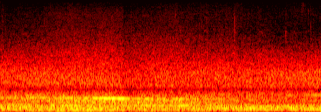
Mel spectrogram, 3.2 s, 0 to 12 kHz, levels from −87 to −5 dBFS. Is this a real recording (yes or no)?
yes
